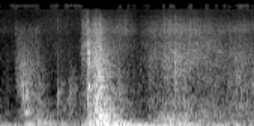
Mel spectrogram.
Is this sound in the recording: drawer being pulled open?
yes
